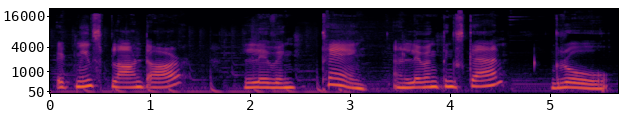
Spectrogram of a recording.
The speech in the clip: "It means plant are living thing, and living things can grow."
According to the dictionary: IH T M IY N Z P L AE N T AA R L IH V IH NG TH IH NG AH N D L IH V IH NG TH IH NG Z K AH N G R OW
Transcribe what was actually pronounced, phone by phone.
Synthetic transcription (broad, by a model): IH T M IY N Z P L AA N T AA R L IH V IH NG T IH NG AH N D L IH V IH NG T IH NG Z K AH N G R OW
